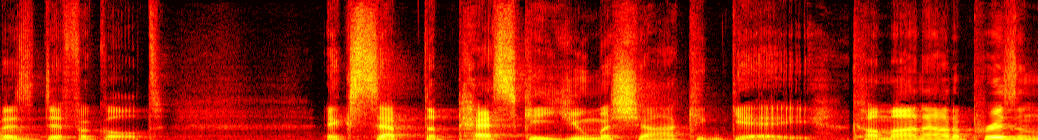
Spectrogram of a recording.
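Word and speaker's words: yumuşak ge: Even though it doesn't make a noise, the quirked up G has a big effect.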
